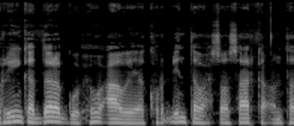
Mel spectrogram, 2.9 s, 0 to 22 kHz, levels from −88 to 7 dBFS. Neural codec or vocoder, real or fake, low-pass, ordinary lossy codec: vocoder, 48 kHz, 128 mel bands, Vocos; fake; 19.8 kHz; none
